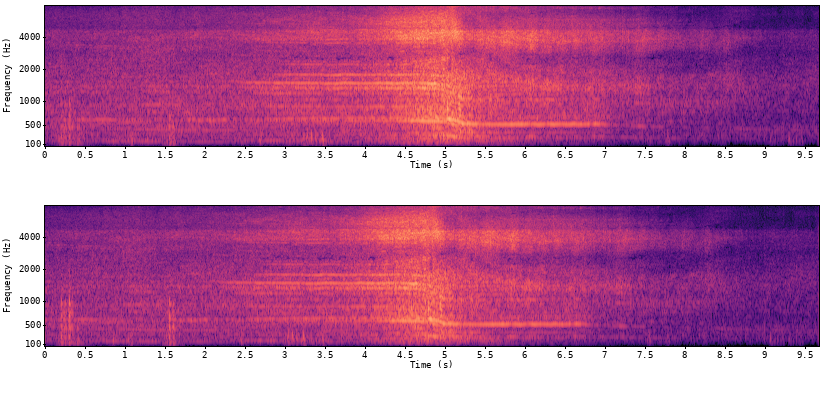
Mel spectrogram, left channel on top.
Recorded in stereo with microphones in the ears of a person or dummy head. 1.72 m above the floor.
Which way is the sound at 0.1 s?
40° right (ahead or behind).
